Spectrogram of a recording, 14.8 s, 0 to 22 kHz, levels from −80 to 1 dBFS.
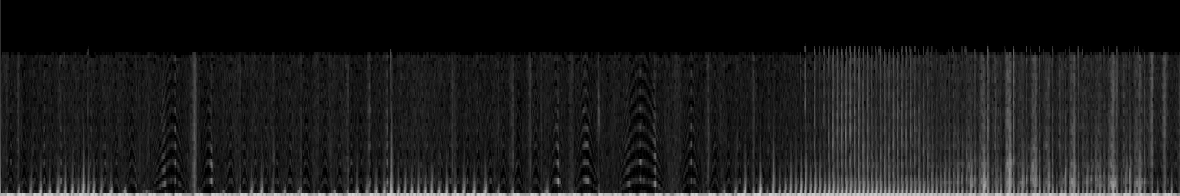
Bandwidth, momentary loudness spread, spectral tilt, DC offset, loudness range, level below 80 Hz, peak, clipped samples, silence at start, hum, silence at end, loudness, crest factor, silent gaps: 2.5 kHz; 7 LU; -7.5 dB/octave; under 0.1%; 4 LU; -20 dBFS; -2 dBFS; under 0.1%; 0 s; none; 0 s; -28 LUFS; 8 dB; none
